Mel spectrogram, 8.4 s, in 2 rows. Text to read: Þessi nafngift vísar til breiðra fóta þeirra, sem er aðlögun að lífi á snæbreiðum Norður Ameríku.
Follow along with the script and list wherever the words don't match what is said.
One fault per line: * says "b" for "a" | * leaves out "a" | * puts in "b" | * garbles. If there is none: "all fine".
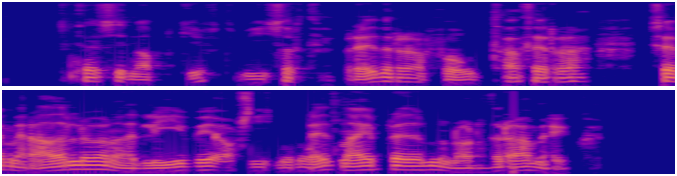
* garbles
